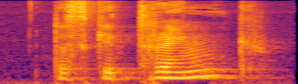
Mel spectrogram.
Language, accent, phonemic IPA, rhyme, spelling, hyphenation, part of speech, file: German, Austria, /ɡəˈtʁɛŋk/, -ɛŋk, Getränk, Ge‧tränk, noun, De-at-Getränk.ogg
- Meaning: drink, beverage (liquid for consumption)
